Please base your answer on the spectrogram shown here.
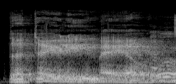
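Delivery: slow echoing voice of doom; booming sepulchral voice. Acted. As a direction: boom it out like an oracle. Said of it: "booming se-, sepulchral voice".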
